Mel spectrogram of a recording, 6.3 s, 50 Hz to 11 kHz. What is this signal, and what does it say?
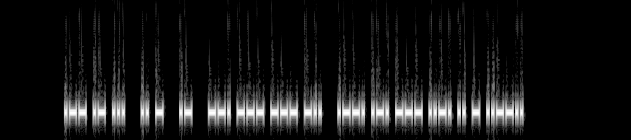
Morse code, heard as a keyed tone, about 50 wpm, 700 Hz. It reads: WAS IT A GOOD PROFIT?
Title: Sentences from Top 1000 Words - Review Part 5 - 50wpm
